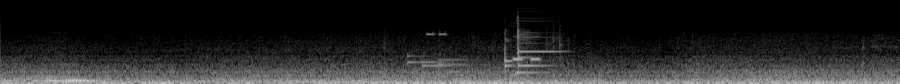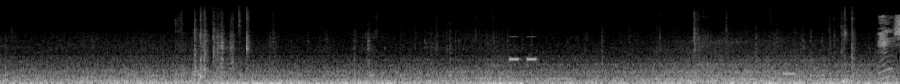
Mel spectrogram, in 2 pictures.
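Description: Steady low rumble of a one-ton refrigerated box truck's engine and tyres, heard from inside the cab while driving at road speed. A few short, faint beeps come about four to five seconds in.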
